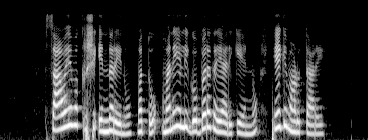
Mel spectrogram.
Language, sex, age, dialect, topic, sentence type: Kannada, female, 51-55, Coastal/Dakshin, agriculture, question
